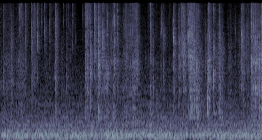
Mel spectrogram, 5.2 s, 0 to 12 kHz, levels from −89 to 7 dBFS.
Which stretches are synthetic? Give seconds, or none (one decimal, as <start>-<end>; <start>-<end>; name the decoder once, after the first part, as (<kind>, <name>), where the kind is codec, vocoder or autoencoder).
none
